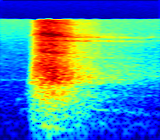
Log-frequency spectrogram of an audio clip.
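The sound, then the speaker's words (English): A single deep breath in and out during a guided group meditation, one soft, noisy breath that swells quickly, peaks, then fades slowly over about a second, heard alone. “Now a big breath in and out.”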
